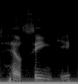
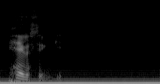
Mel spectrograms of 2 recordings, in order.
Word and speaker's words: Helsinki: authentic okay uh there the stress is always every single time on the first syllable so it's not Helsinki it's Helsinki all the time every time in Finnish in The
